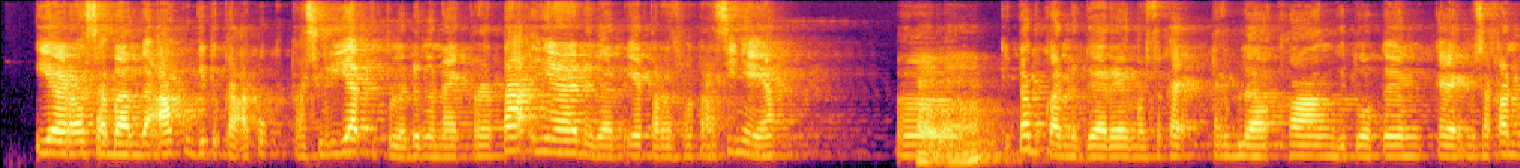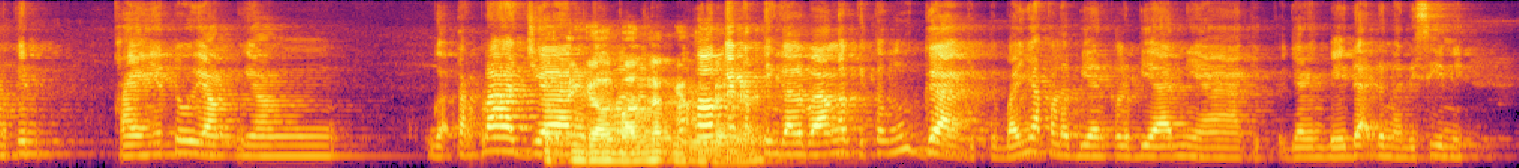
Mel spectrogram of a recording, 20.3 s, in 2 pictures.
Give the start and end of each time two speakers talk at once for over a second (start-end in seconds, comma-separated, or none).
13.8-15.1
